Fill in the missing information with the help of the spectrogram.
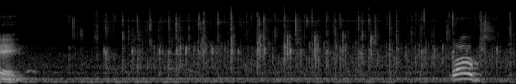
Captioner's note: applause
